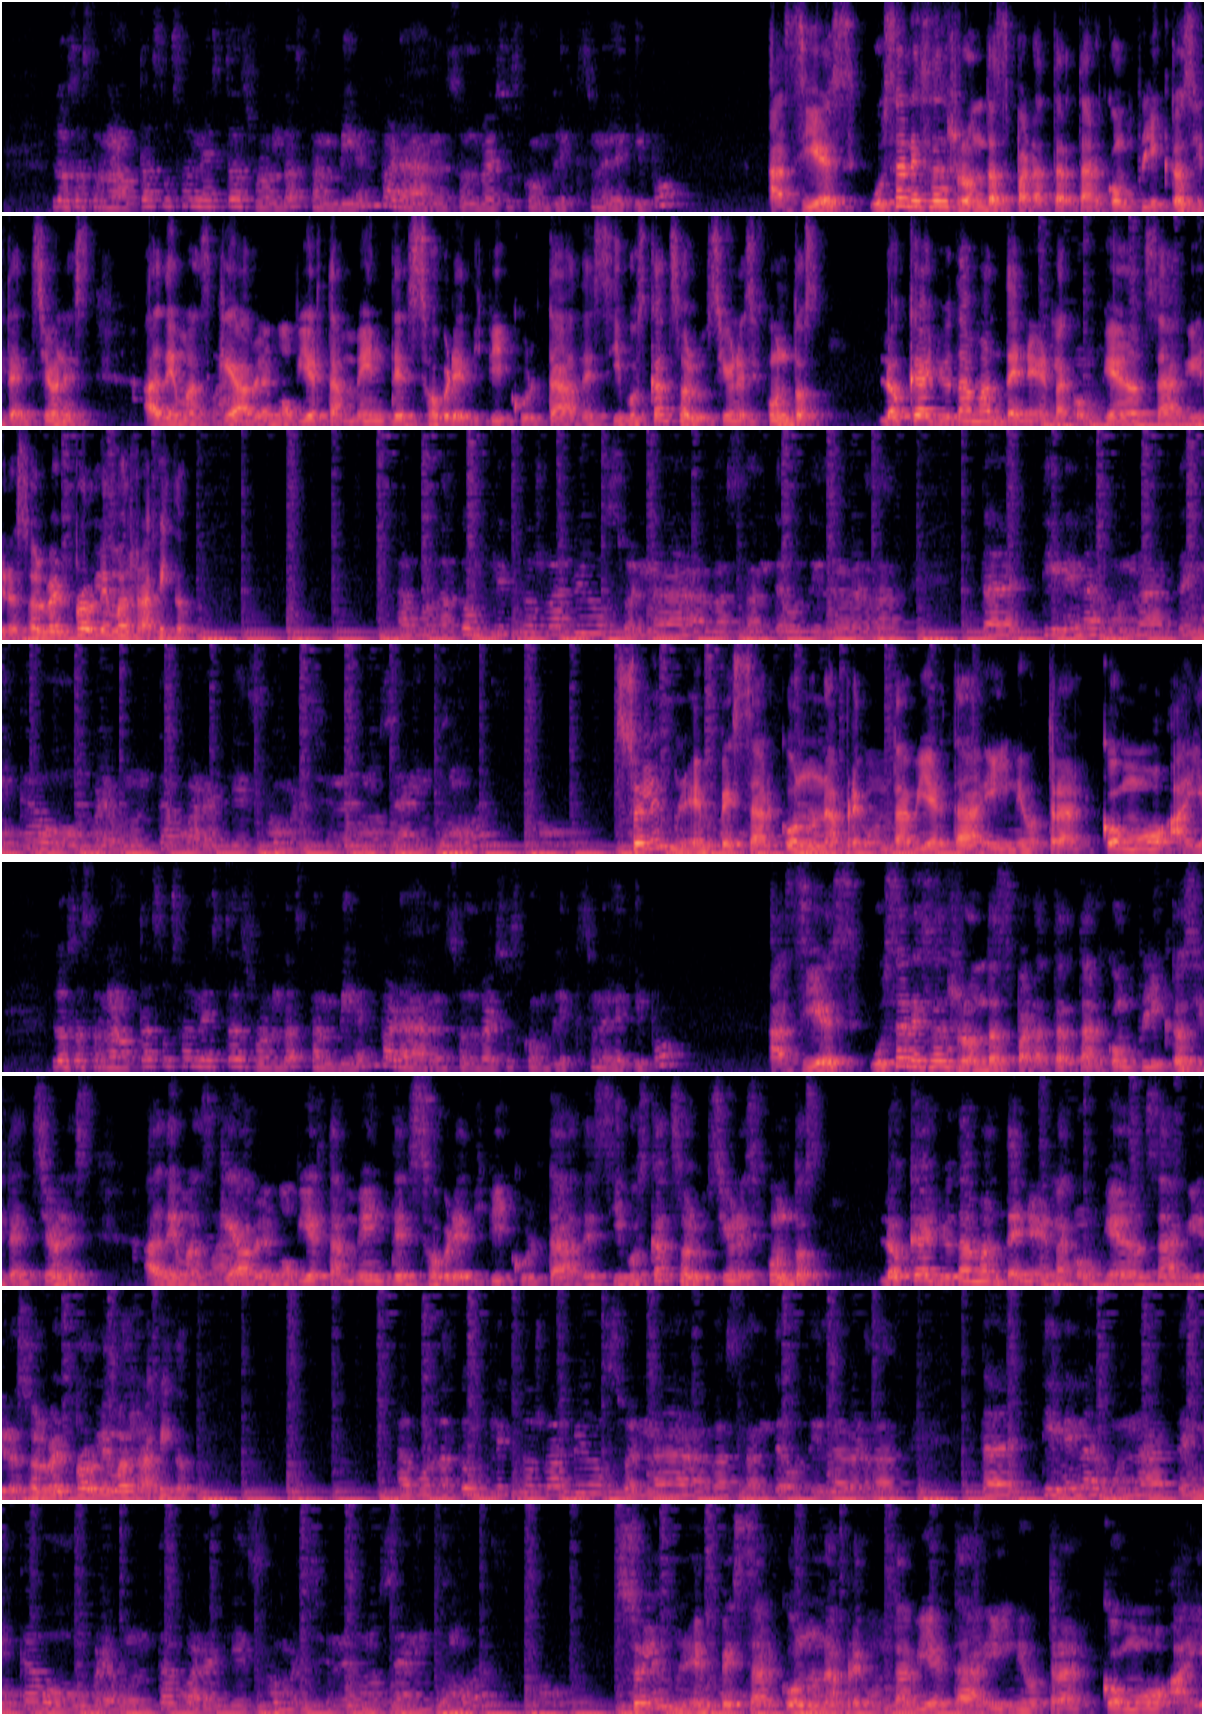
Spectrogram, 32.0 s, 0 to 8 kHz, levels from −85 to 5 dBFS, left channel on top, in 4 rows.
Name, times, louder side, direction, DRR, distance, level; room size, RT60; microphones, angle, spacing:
voice 1, 0.0-4.5 9.4-9.7 15.2-15.4 18.7-22.3 22.5-27.3, right 1 dB, 20° right, -5 dB, 1.2 m, -38 dB
voice 2, 5.1-8.6 9.0-13.4 13.9-17.3 28.1-32.0, left 3 dB, 50° left, 5 dB, 0.5 m, -28 dB
sound 1, 14.9-30.6, left 1 dB, 20° left, 1.2 m, -34 dB
3.3 x 2.6 x 2.4 m, 0.34 s
head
